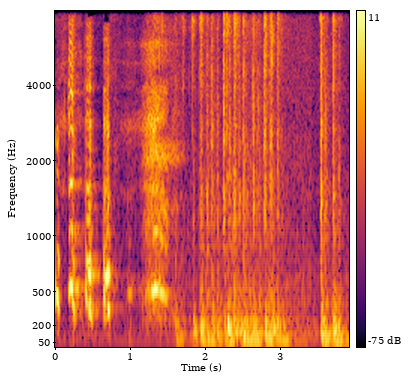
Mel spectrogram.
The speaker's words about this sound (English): Oh, and that's the Italian typing. Yeah, can you guys hear the Italian typing?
